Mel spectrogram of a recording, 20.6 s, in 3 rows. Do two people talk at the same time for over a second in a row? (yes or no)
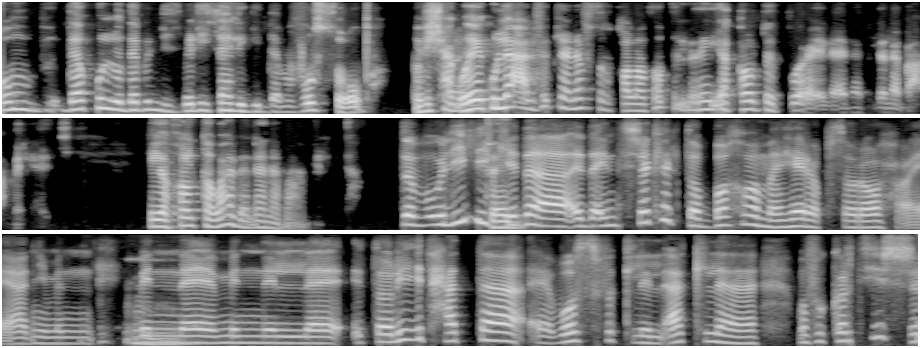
no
